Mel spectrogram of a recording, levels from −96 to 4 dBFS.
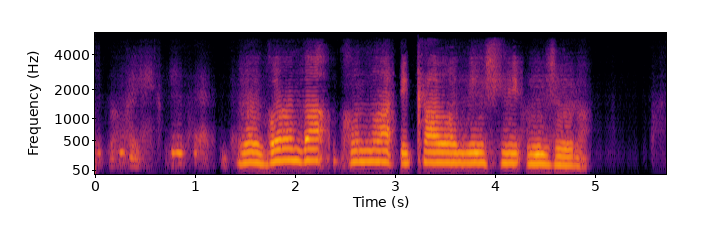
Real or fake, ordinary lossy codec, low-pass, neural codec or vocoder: fake; AAC, 24 kbps; 5.4 kHz; codec, 16 kHz, 0.5 kbps, FreqCodec, smaller model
